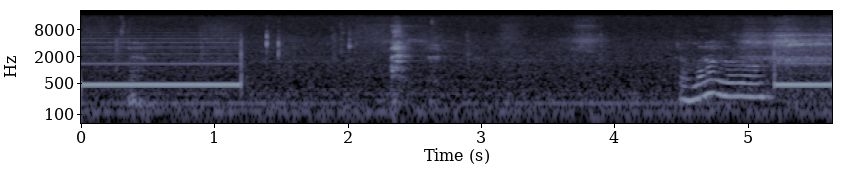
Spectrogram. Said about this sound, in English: Well, let's call him. Let's see if he'll answer the phone. There we go. It's ringing. Does he know you're going to call this morning?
